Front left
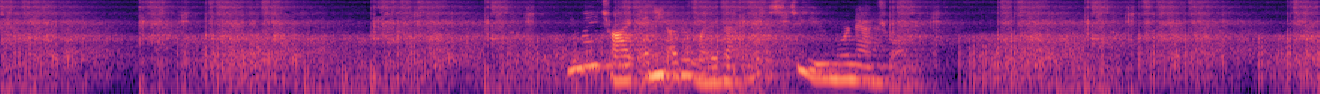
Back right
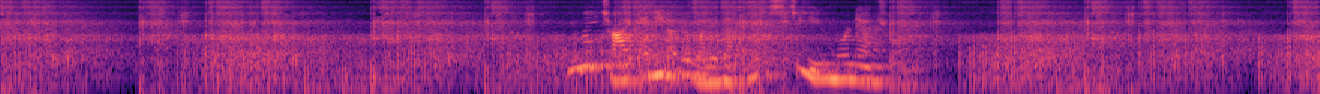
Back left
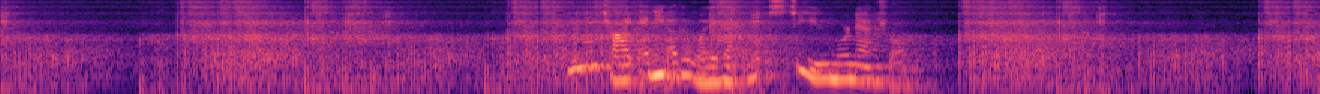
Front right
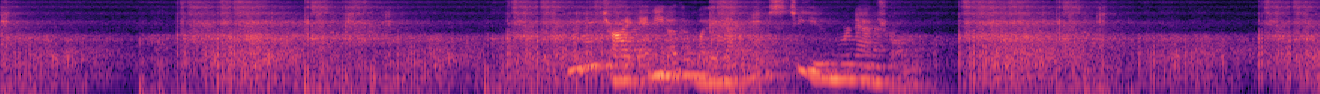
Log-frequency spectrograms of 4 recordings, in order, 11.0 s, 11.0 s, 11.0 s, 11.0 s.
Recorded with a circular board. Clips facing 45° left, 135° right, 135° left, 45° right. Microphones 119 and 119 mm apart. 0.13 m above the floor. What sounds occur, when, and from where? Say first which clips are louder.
4.7 s a woman speaking: front left 2 dB, back left 4 dB; 125° left, 1.8 m; by 7.6 s 160° left, 3 m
